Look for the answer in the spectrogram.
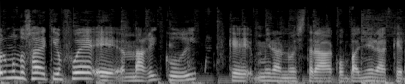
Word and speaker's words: Marie Curie: A ver, sería Marie Curie.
